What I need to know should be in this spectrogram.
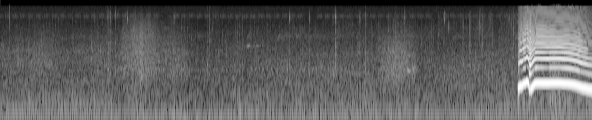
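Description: A motorbike engine hums steadily at low speed.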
